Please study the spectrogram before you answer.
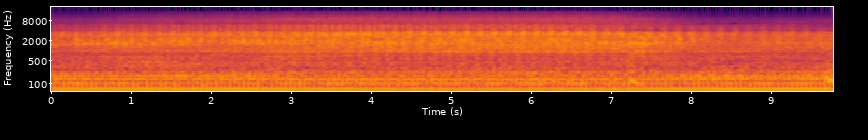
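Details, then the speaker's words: Nissan Patrol TD42 diesel idling after an oil and filter change, letting the filters fill, engine warm from running that morning; steady even clatter at low idle, about three firing beats a second, no misses or knocks; normal idle. "I'll crank it over and idle it, just let those filters fill up with some oil."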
